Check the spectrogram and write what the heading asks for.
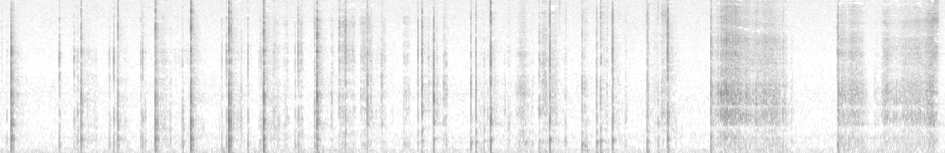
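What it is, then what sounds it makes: Cardboard glove box, tapped and scratched. Fingernails tap and scratch on a small, hollow cardboard box of latex gloves with the gloves still inside. A rapid series of short, dry taps comes first, then longer rasping scratches on the cardboard near the end.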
